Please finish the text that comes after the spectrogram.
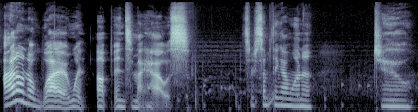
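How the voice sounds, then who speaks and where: A woman's voice: mid-range voice, animated, moderate pace, bright, forceful tone, faint music behind. A woman from Minnesota with a Minnesotan accent, chatting casually and giggling while streaming a game. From Minnesota, USA. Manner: chatty, giggly, rambling aside to chat.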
